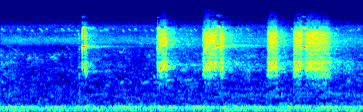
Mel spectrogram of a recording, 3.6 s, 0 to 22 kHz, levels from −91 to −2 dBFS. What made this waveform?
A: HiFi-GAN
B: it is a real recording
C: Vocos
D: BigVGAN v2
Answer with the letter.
D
